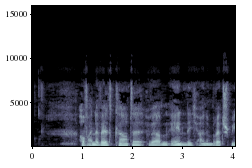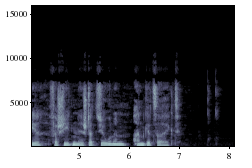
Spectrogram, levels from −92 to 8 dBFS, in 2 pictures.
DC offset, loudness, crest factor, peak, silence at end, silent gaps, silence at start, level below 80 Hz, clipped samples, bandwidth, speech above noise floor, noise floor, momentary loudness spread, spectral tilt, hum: under 0.1%; -24 LUFS; 20 dB; -4 dBFS; 1.1 s; none; 0.6 s; -54 dBFS; under 0.1%; 9.2 kHz; 43 dB; -66 dBFS; 13 LU; -5.5 dB/octave; none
